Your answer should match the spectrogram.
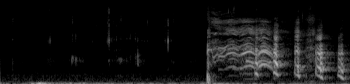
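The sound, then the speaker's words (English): Close-miked, mushy chewing of a chocolate, marshmallow and coconut pie: a couple of seconds of faint mouth clicks, then loud, wet squelching bites and smacks that repeat in an uneven rhythm right up against the microphone. “Well, okay, at least make some ASMR noises into the mic. It's not really, it's like a mushy sound.”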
